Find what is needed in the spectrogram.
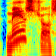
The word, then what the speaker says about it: menstrual: Menstrual cycle 指的是生理期。那这个单词真正的发音叫 menstrual, ual, 但是我们发现 ual 组合在一起的时候经常可以把 u 去掉，比如说 usually, 我们经常说成 usually, actually, sure, 这个单词 sure, OK, 所以你要知道 ual 的组合经常可以把 u 拿掉，因为偷懒。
